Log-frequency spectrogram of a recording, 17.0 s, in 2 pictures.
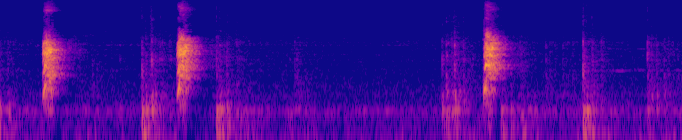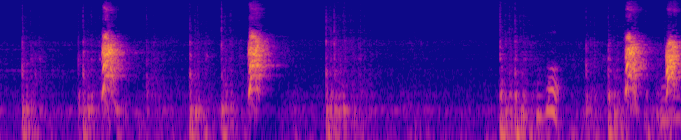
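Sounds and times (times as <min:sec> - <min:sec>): small dog barking: 0:00.5 - 0:01.0, 0:02.2 - 0:02.7, 0:06.0 - 0:06.5, 0:09.8 - 0:10.2, 0:11.6 - 0:12.1, 0:16.3 - 0:17.0.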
